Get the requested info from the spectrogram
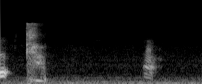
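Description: A person clears their throat once, a short rough burst about a quarter second in.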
